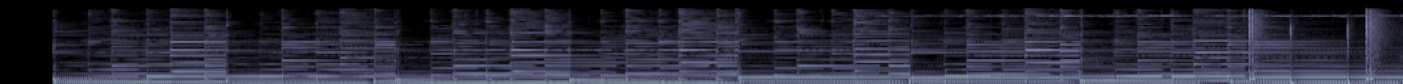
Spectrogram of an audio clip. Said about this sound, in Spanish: Bueno, vamos a seguir escuchando buena música y ahora seguimos charlando y recibiendo más mensajitos de ustedes. Seguimos escuchando música música de lo alto.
